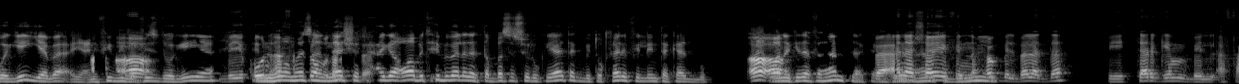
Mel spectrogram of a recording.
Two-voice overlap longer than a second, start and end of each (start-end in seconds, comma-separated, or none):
2.6-3.8, 8.8-10.0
